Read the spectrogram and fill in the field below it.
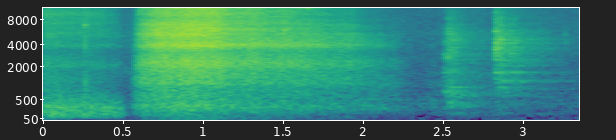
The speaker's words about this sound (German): So, ich mache jetzt eine Übung mit euch. Einmal tief einatmen, bitte.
